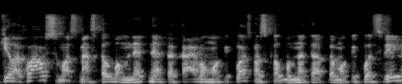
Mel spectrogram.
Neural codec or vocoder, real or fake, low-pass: none; real; 10.8 kHz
